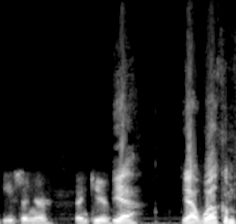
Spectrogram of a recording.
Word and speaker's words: Gesinger: I pronounce it Giesinger, yeah. It's been good. pronounced, I think, about 28 different ways throughout my life. So, but I pronounce it Giesinger.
